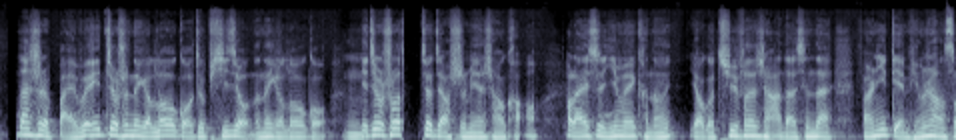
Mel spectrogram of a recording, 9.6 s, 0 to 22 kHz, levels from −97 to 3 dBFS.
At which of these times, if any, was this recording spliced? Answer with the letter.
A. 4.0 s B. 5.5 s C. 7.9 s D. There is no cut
A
